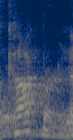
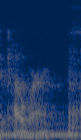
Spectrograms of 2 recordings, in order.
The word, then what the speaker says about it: Cockburn: I thought it was Cockburn. – No, that's how it's spelled, but it's like he's from like Jamaica, so they say Coburn.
